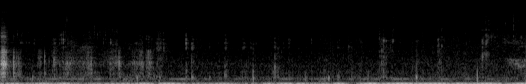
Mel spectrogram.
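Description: A person chewing and eating, with a metal fork clicking and scraping against a split bamboo-tube bowl in small irregular ticks.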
